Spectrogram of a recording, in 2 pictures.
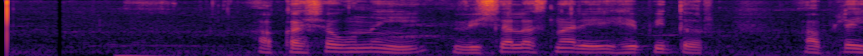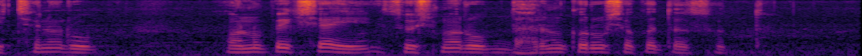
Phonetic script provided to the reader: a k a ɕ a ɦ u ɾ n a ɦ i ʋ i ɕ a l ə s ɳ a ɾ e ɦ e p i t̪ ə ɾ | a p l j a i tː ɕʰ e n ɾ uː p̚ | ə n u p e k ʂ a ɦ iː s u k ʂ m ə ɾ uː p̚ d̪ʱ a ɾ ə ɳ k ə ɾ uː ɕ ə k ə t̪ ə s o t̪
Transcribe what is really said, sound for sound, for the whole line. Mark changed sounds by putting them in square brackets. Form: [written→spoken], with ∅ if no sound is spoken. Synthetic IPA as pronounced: a k a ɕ a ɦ u [ɾ→∅] n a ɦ i ʋ i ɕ a l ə s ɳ a ɾ e ɦ e p i t̪ ə ɾ | a p l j a i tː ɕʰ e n ɾ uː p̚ | ə n u p e k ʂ a ɦ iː s u k ʂ m ə ɾ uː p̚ d̪ʱ a ɾ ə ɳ k ə ɾ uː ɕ ə k ə t̪ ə s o t̪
